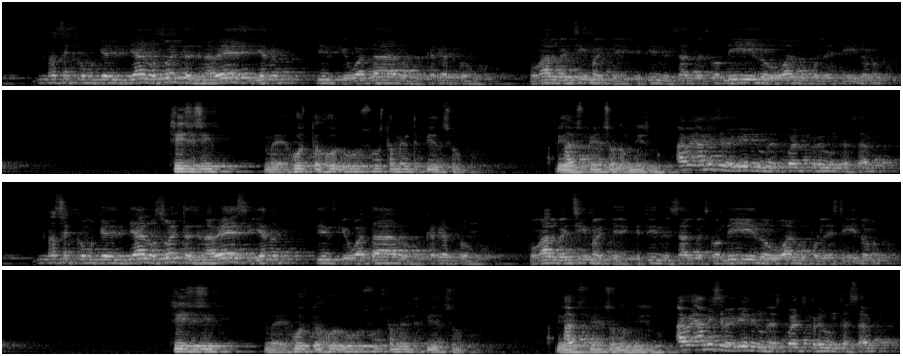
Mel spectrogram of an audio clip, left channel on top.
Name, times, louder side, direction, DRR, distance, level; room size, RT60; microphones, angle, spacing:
voice 1, 0.3-2.8 3.1-4.8 5.3-8.8 14.6-14.7 15.7-17.7, right 1 dB, 60° right, 1 dB, 5.2 m, -28 dB
voice 2, 10.7-11.2 11.6-13.6 14.5-15.6, equal, 45° left, 5 dB, 2.6 m, -27 dB
26.0 x 26.0 x 4.9 m, 1.0 s
head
